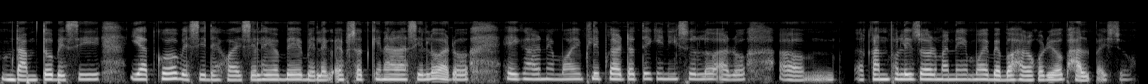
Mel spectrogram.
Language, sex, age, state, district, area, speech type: Assamese, female, 18-30, Assam, Nalbari, rural, spontaneous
